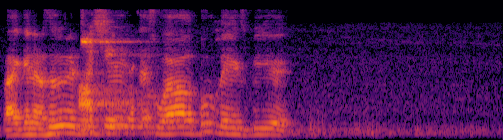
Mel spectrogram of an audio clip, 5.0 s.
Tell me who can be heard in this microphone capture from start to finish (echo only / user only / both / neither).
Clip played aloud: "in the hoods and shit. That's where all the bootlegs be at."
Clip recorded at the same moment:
both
